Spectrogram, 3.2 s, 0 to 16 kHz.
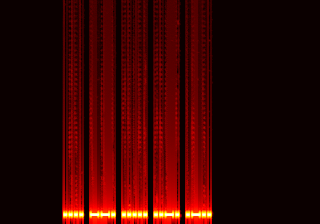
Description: Morse code, heard as a keyed tone, about 46 wpm, 700 Hz. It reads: HG5FL
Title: DXCC-100 Call Signs - 5 Characters - 45wpm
